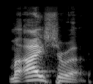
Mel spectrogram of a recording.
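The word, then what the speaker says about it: מעשר: through 10 means tempt in the Hebrew it's pronounced maishra ten percent of every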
